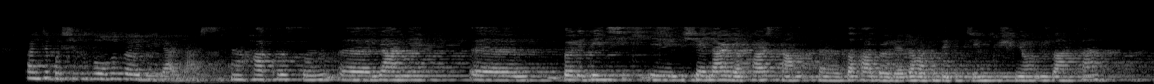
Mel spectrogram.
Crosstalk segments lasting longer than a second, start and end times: none

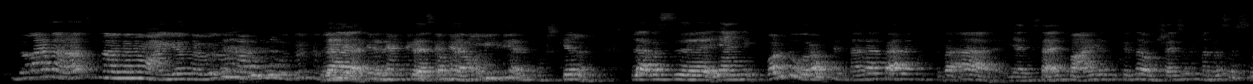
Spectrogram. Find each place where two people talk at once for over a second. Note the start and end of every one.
3.2-5.2

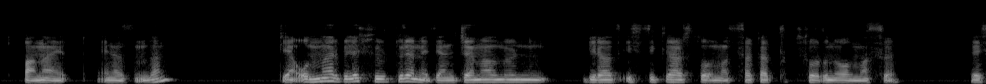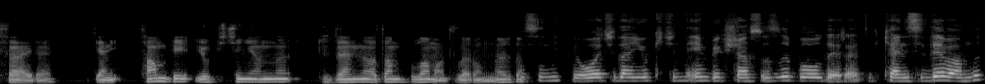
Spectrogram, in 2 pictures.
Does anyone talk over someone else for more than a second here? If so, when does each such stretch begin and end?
none

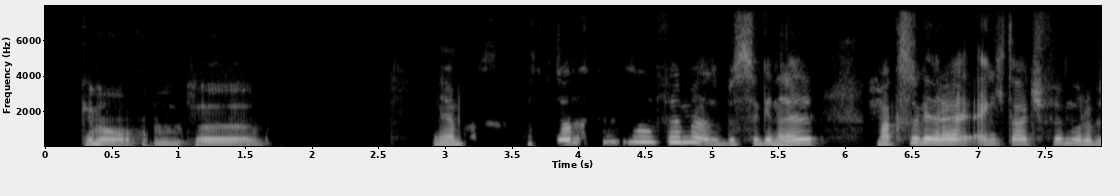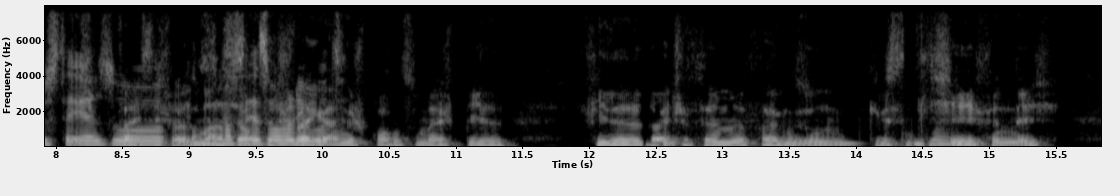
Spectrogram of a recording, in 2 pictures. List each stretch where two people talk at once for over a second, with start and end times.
8.2-10.1

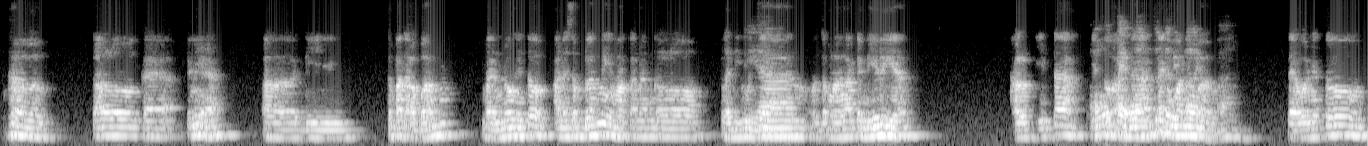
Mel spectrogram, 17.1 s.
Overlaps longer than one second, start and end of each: 13.7-15.2

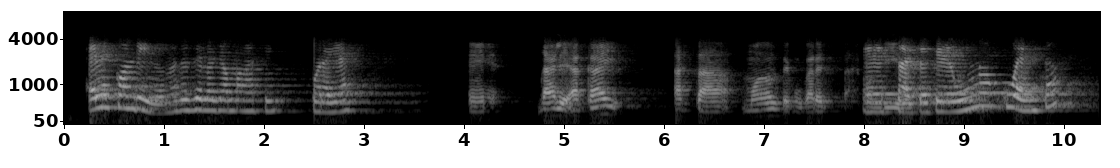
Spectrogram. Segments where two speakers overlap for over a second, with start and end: none

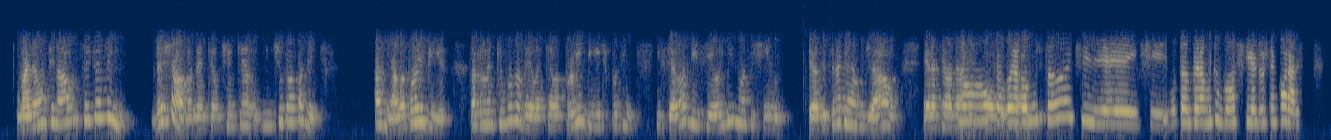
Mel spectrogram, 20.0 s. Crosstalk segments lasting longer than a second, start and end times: 14.3-15.8

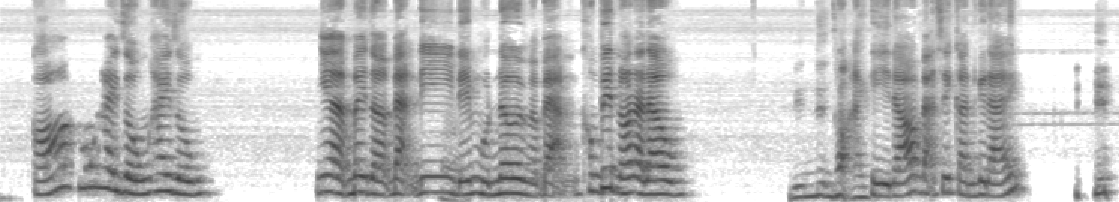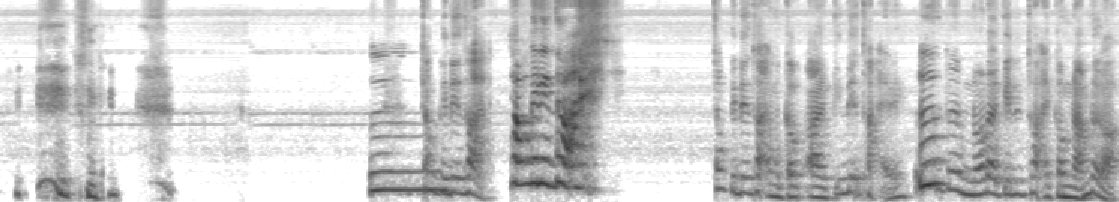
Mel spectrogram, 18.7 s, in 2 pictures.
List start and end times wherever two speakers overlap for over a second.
none

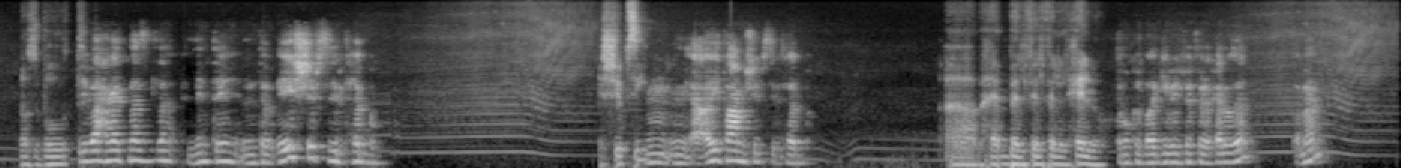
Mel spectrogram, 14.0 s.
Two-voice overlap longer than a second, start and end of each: none

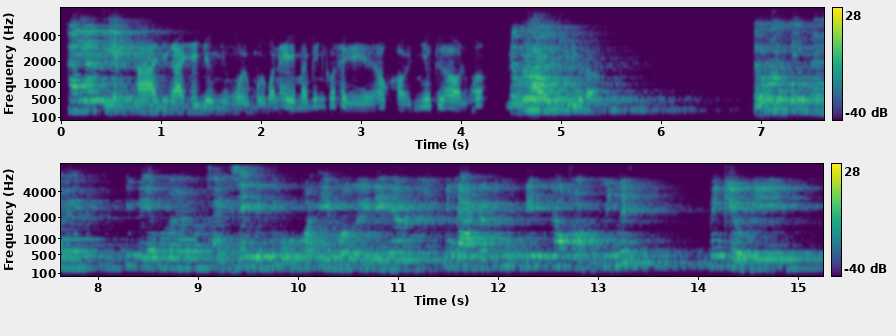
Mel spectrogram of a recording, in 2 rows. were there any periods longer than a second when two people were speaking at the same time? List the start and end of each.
none

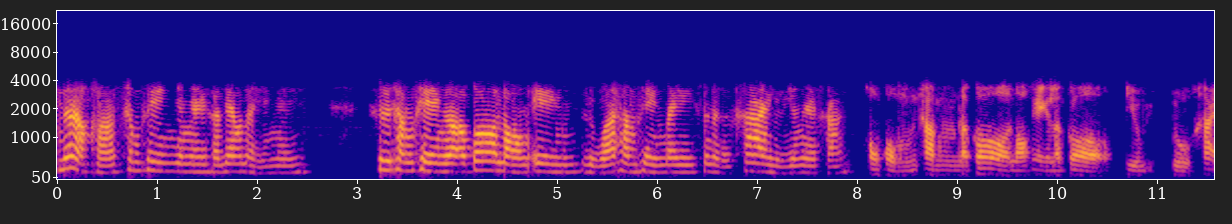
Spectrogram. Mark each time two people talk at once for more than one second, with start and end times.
none

